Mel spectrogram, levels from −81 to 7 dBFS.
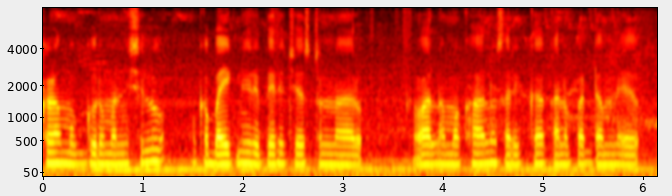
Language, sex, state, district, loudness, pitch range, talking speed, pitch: Telugu, male, Telangana, Hyderabad, -18 LUFS, 90-145 Hz, 115 wpm, 140 Hz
